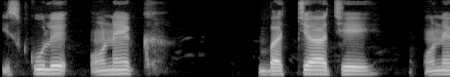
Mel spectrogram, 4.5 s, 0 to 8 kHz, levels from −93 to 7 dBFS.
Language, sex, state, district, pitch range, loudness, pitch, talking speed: Bengali, male, West Bengal, Malda, 135-170 Hz, -18 LUFS, 150 Hz, 95 wpm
